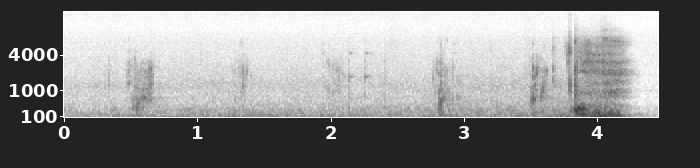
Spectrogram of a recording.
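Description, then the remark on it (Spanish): A drink being poured and then drunk: a few short, soft wet clicks and splashes spaced apart, followed by a louder gurgling gulp near the end before it falls quiet. “Muy bien, alguien que se sirvió y bebió.”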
